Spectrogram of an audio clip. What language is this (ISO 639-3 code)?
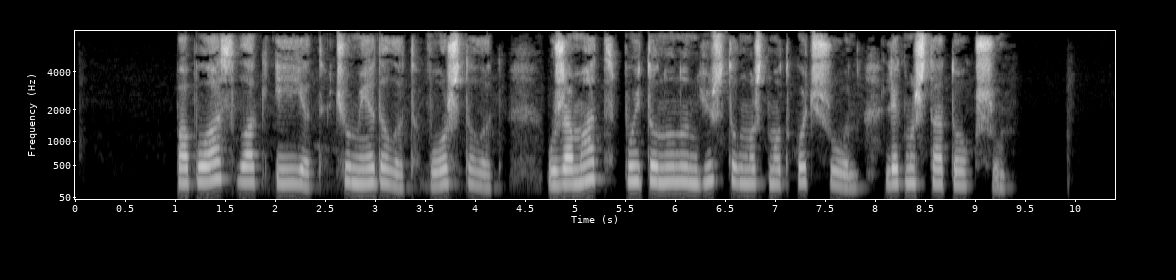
chm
